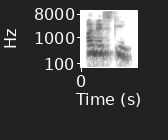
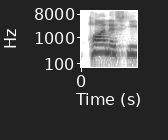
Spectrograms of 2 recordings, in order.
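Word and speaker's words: honestly: अगर हमें यहाँ पे नहीं पता कि एज को हमने साइलेंट करना है या इसकी साउंड हमने थोड़ी सी मिनिमल रखनी है तो हम इसको हॉनेस्टली पढ़ेंगे। लेकिन वेरिएशन है इंग्लिश लैंग्वेज में, हमने एज को साइलेंट पढ़ना है, हम साइलेंट रखना है और ओ से प्रोनाउंस करना है ऑनेस्टली।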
